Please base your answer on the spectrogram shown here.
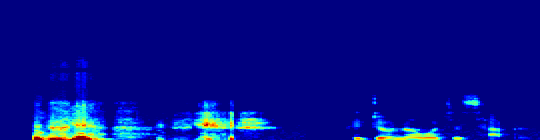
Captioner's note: women giggle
